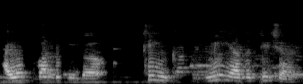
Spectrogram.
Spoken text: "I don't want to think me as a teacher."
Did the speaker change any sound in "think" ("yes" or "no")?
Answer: yes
